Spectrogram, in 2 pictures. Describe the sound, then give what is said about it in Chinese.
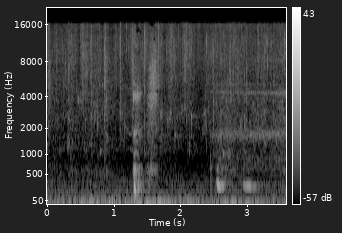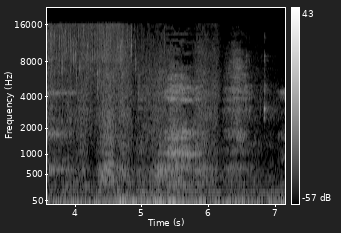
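A tap runs steadily into a sink as green leafy vegetables are rinsed, the water hissing and splashing, broken by a few sharper knocks and splashes early on. No one speaks. “没事，好像那个水溅到眼睛里面了，泡一下。”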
